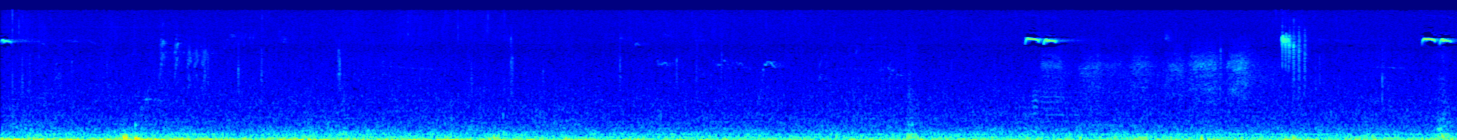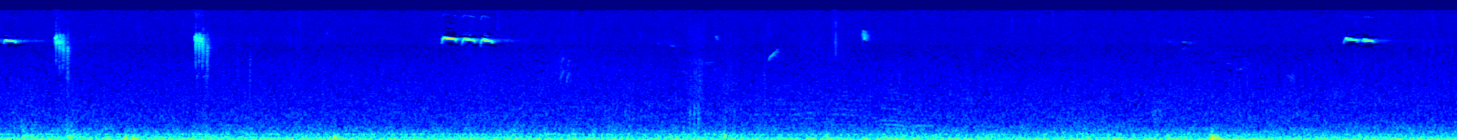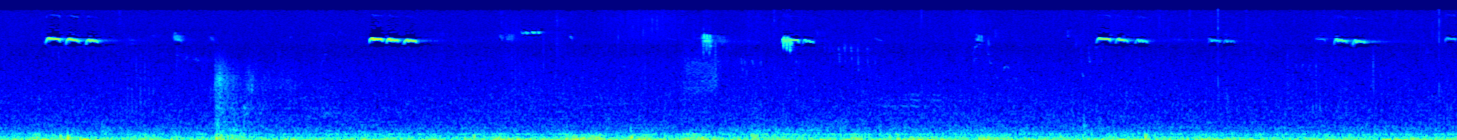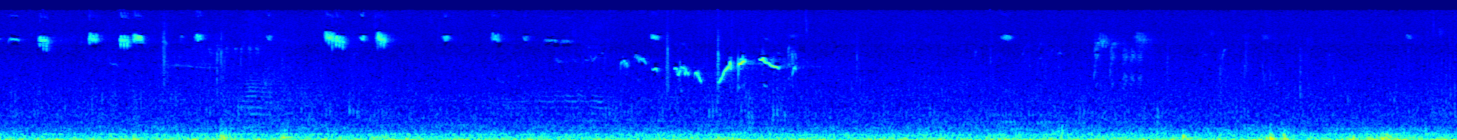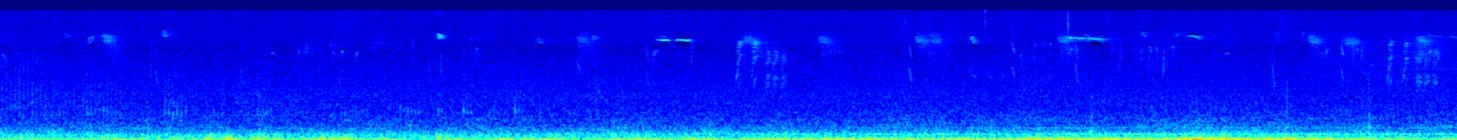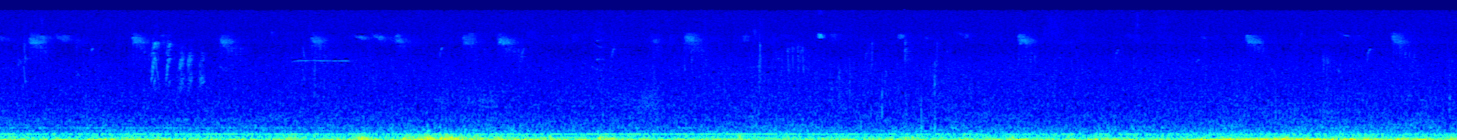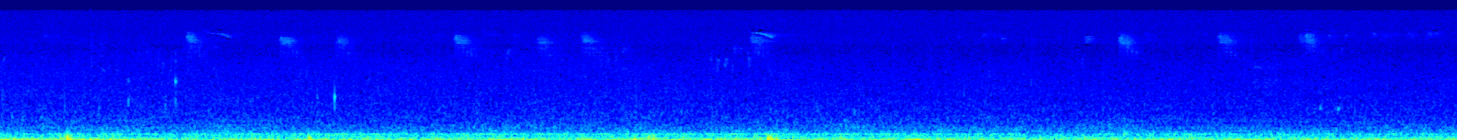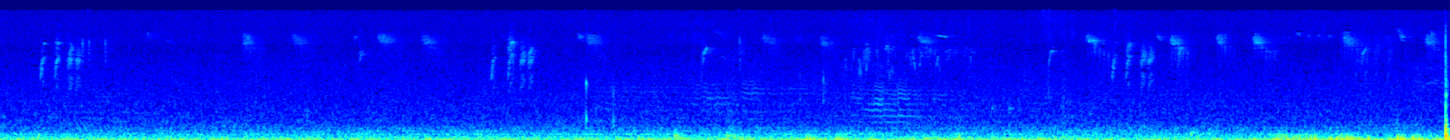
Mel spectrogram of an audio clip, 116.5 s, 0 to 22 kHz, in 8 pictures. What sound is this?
Ambiance forest in france 1
Field recording of a forest at the south of france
